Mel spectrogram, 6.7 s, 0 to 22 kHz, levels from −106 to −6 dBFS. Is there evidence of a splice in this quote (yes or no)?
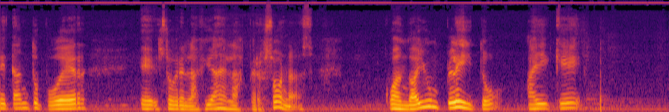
no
